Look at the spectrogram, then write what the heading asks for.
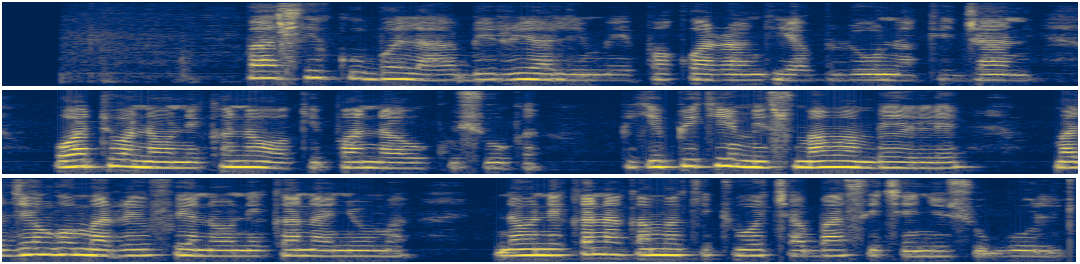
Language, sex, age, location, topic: Swahili, female, 18-24, Nairobi, government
